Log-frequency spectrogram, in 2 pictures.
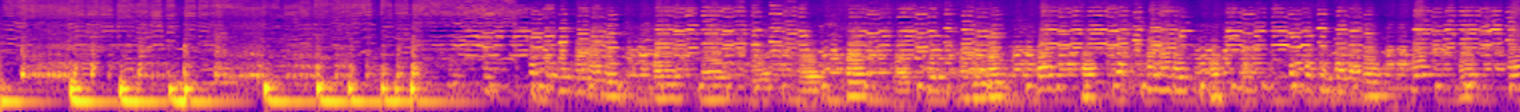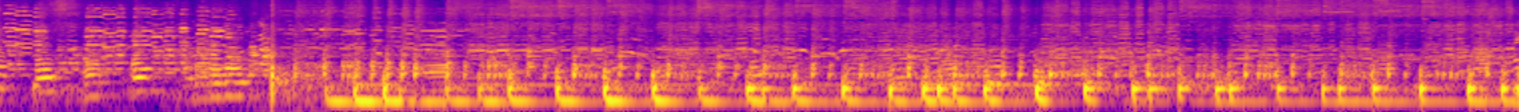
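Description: A live Mexican brass band playing a lively tune, with a sousaphone bass pulse under clarinets and other melody instruments. The bass drops out for a stretch in the middle and comes back.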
